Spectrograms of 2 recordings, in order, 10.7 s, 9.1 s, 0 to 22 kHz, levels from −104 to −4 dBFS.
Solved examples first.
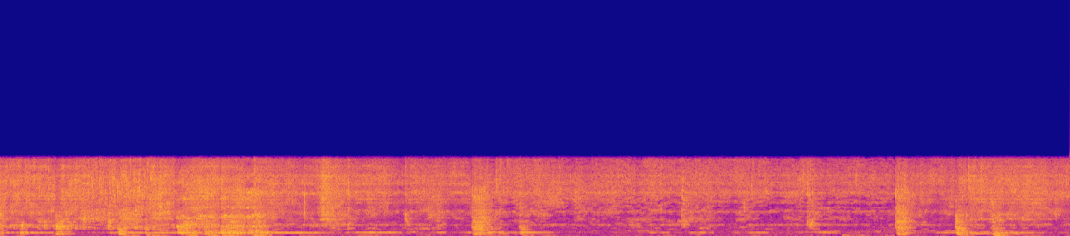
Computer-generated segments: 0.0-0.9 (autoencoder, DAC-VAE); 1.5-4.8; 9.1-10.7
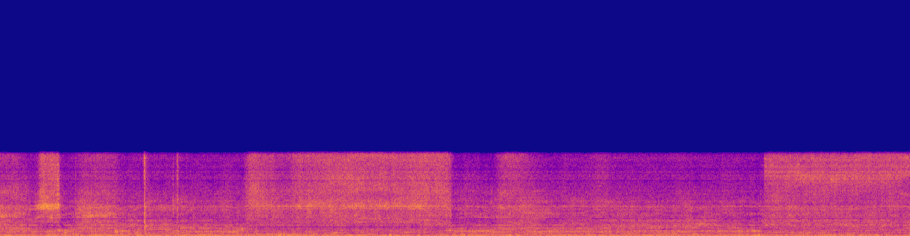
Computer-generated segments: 0.0-9.1 (codec, SNAC)

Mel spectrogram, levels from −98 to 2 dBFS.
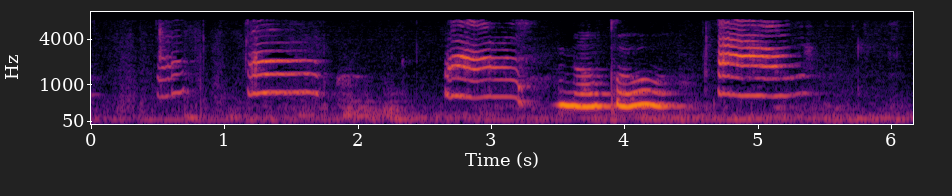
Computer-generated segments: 1.3-2.8 (vocoder, Vocos); 5.0-6.2

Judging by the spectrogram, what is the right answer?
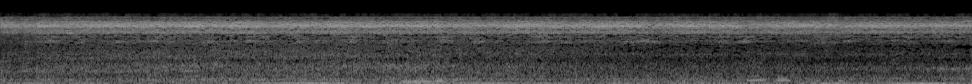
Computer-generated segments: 7.8-8.5 (codec, DAC)

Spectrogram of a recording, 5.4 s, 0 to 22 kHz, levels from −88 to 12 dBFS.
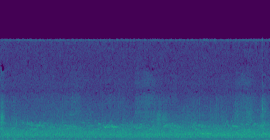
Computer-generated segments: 0.0-5.4 (vocoder, BigVGAN v2)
